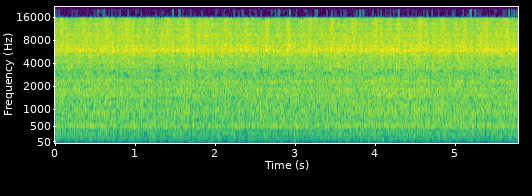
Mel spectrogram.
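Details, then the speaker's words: Snapper SR1433 rear-engine rider mower, sat 8 years, on choke: ragged, uneven chugging with hunting speed, no clean idle; rough running, fuel bowl leaking and dirt found in the carburetor, needing soaking. "Carburetor may require some soaking. See if we're getting any fuel in the fuel bowl. Yeah, there's a leaker."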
